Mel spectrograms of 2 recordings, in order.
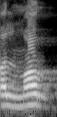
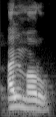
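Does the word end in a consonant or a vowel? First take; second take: consonant; vowel. First: The word ends on the consonant r. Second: The word ends with a short vowel.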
